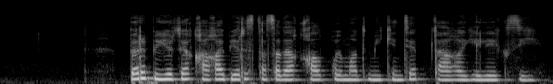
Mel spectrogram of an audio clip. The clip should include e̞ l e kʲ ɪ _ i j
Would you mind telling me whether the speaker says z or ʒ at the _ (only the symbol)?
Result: z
